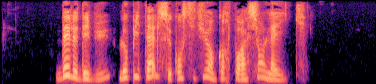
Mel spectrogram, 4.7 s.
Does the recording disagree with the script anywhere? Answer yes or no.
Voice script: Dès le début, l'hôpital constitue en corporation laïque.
yes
